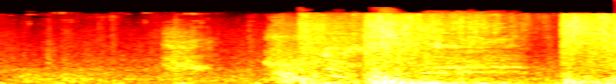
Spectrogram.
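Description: A sword swings and strikes with a loud clash.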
